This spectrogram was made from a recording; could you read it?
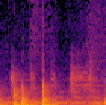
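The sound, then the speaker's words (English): Knocking on the door of Paloma Faith's hotel room: two quick, dull thuds, then a third after a short pause, followed by a couple of fainter taps. No one speaks. “So let's go and knock on the hotel room door of Paloma Faith.”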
